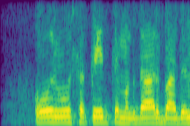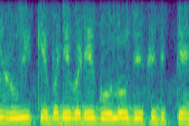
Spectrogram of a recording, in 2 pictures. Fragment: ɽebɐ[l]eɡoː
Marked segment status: incorrect: ɽ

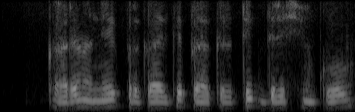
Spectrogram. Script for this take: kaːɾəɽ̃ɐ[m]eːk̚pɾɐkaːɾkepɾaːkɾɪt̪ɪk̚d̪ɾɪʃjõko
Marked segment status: incorrect: n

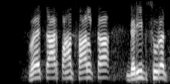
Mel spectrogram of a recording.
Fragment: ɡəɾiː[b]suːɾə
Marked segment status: correct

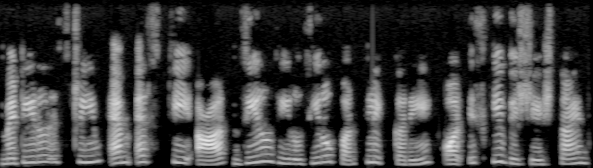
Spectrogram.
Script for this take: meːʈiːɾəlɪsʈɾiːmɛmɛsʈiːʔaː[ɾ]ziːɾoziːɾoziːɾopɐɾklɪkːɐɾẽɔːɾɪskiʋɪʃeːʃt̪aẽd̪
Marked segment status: correct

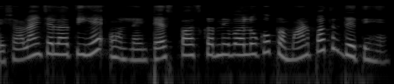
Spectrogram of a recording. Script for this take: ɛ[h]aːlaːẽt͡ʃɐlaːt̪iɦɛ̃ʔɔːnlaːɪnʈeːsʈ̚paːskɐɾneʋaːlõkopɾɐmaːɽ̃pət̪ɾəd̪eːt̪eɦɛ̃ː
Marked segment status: incorrect: ʃ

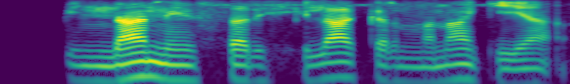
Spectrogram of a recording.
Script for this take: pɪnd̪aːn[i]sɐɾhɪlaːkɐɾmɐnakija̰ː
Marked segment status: incorrect: e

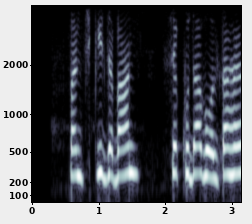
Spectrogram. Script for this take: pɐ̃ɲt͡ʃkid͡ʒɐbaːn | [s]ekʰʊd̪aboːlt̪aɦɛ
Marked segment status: correct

